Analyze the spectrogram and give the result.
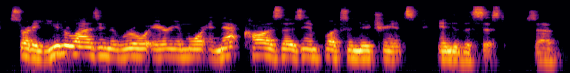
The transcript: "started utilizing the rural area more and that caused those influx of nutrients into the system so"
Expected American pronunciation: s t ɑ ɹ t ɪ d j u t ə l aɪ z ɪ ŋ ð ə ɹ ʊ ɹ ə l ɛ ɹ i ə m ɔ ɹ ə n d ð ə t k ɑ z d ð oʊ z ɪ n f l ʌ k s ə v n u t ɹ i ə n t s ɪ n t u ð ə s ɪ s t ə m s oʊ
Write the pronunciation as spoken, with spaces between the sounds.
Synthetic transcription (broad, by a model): s t ɑ ɹ t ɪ d j u t ə l aɪ z ɪ ŋ ð ə ɹ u ɹ l ɛ ɹ i ə m ɔ ɹ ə n ð ə t k ɑ z ð oʊ z ɪ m f l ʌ k s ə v n u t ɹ i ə n t s ɪ n t u ð ə s ɪ s t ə m s oʊ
